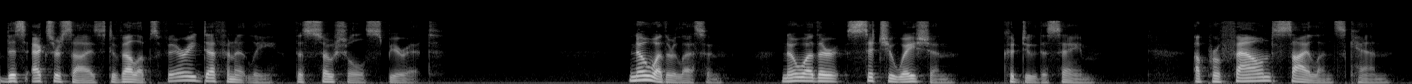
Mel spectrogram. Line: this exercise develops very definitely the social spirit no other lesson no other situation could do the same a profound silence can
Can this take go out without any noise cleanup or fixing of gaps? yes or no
yes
